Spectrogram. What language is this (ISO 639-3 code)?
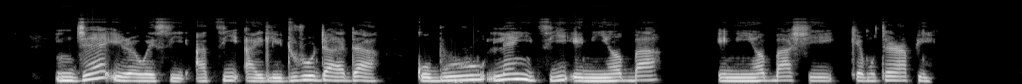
yor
